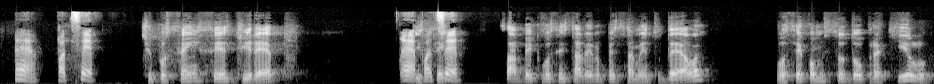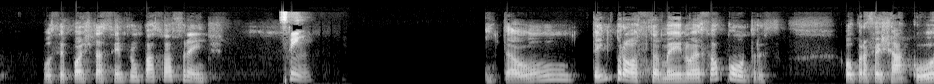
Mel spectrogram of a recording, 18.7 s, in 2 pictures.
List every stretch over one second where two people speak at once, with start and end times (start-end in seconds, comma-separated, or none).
none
